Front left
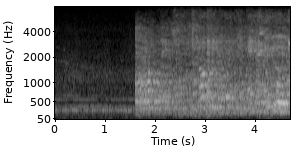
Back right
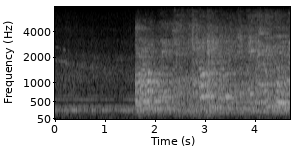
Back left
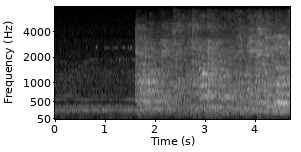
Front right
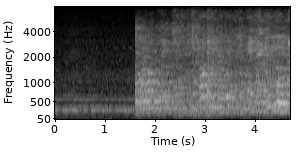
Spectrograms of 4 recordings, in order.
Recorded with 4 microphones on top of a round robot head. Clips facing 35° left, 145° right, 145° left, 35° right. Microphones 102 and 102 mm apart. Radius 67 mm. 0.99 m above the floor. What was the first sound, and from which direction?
Footsteps, 40° right.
